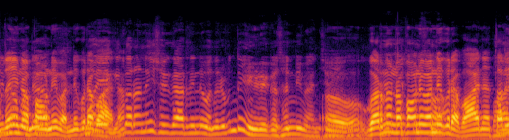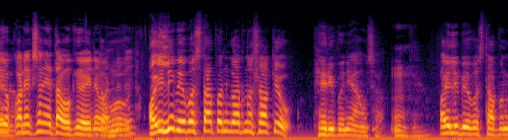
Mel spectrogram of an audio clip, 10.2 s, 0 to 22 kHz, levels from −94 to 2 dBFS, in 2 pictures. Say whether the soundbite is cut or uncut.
cut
